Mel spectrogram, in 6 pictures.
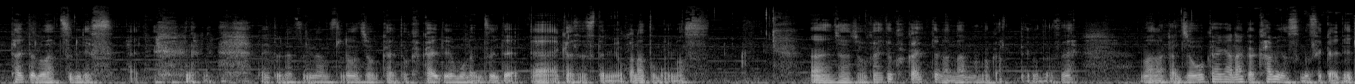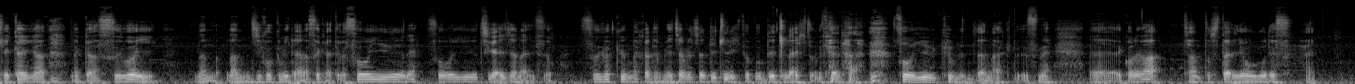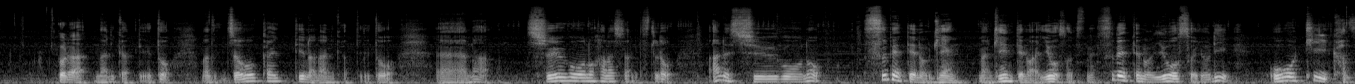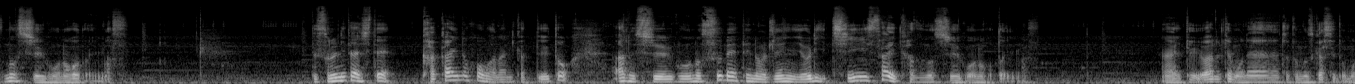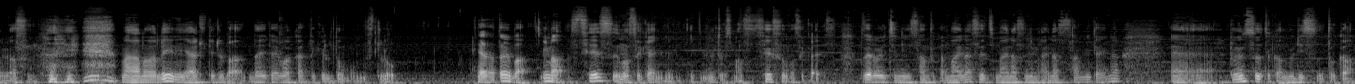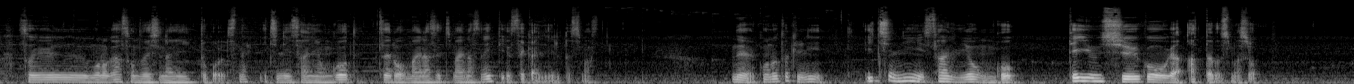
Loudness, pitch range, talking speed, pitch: -25 LUFS, 90-115 Hz, 315 characters per minute, 95 Hz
